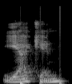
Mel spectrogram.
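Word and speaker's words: Jachin: their names are significant Jack can pronounce it actually is pronounced yakin means he will establish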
